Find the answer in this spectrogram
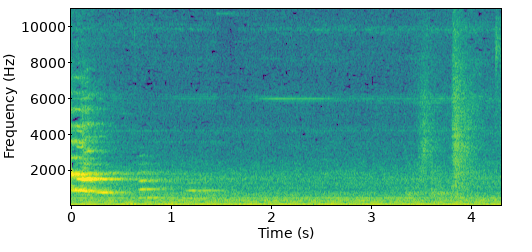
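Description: A clamshell heat press being pulled shut, with a brief falling squeal right at the start. A steady low hum follows for the rest.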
